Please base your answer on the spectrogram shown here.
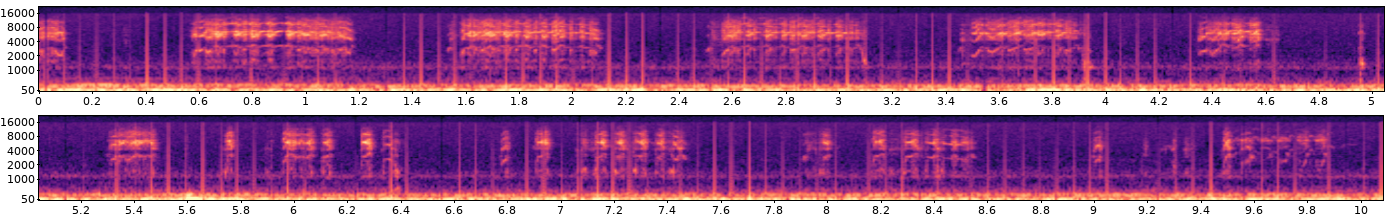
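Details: At a monitored nest box, a wild barn owl repeats breathy, hoarse hissing bursts roughly every second for ten seconds. A steady low hum fills the background and there is a single soft knock.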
